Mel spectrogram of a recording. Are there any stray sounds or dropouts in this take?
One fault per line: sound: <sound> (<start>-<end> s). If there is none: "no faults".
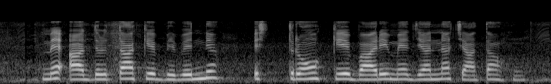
no faults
